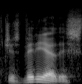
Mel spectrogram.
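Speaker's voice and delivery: usual speaking voice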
